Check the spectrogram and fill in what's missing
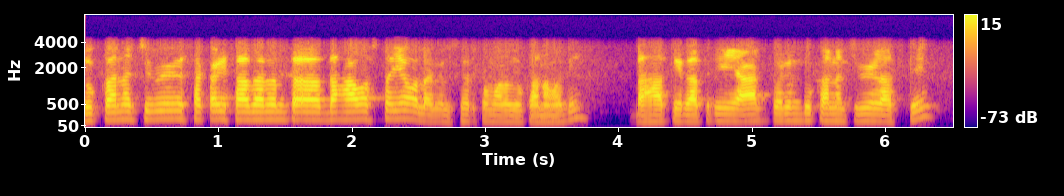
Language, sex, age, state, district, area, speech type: Marathi, male, 45-60, Maharashtra, Jalna, urban, conversation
